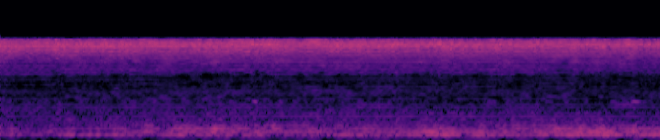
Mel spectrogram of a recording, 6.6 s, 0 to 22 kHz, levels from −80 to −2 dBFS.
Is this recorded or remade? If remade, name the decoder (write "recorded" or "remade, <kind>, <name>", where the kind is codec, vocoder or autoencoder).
remade, vocoder, HiFi-GAN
